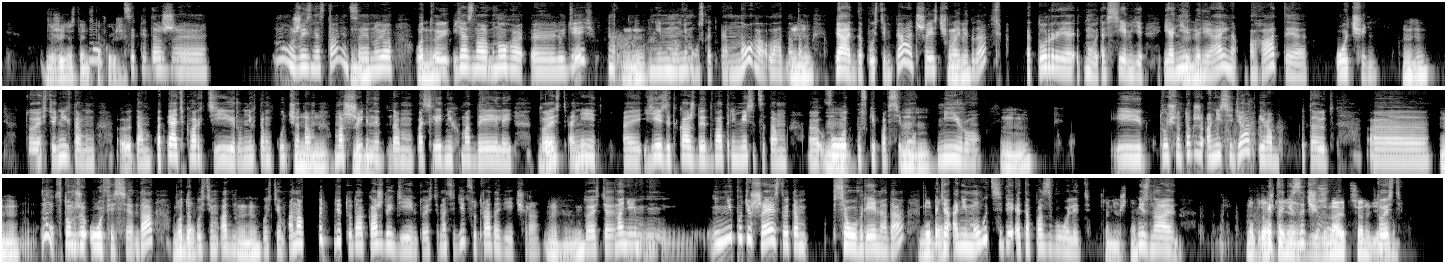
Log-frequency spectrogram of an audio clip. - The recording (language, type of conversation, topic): Russian, unstructured, Что для вас важнее: быть богатым или счастливым?
- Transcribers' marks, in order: tapping; other background noise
